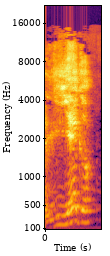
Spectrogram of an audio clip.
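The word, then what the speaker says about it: Liaigre: Alors attention les amis, petit aparté, c'est bien L-I-A-I-G-R-E, hein. Oui, parce que c'est pour ça que j'essaie de bien mettre l'intonation dans la façon de prononcer son nom de famille, parce qu'il y en a, ils vont croire que j'ai dit le mot interdit, que je ne dirai pas sur YouTube.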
